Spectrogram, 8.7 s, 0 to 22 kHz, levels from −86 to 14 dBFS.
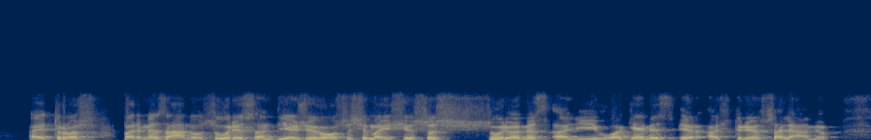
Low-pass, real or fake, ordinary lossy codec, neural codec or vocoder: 7.2 kHz; real; Opus, 32 kbps; none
